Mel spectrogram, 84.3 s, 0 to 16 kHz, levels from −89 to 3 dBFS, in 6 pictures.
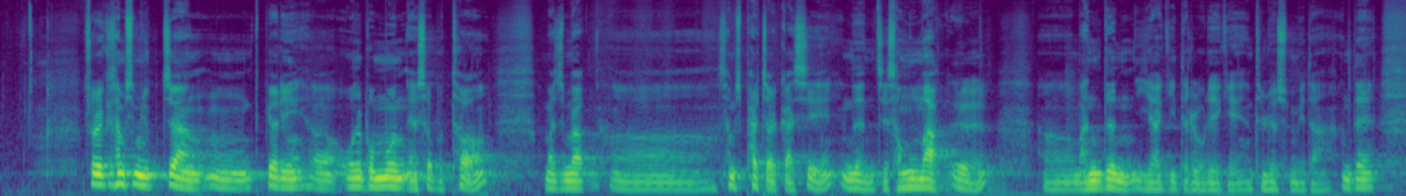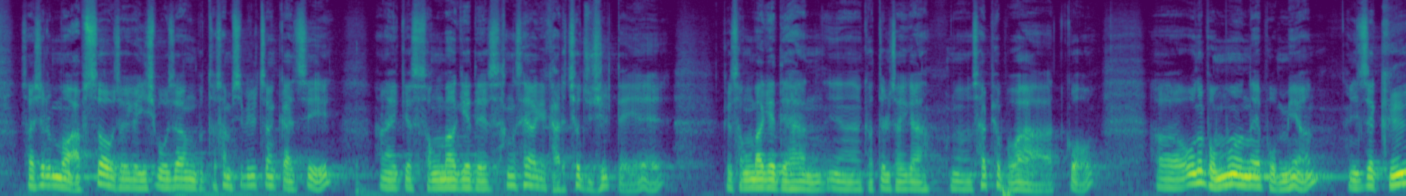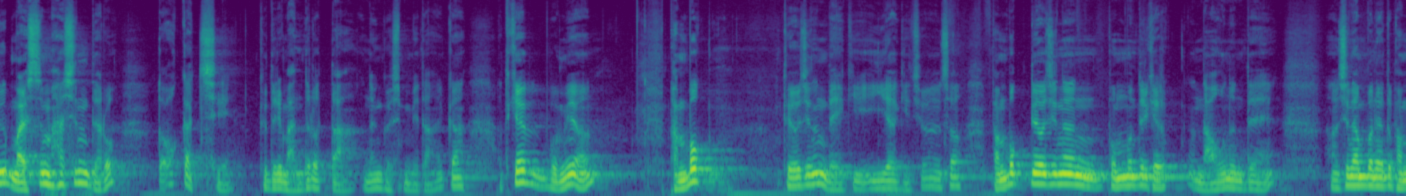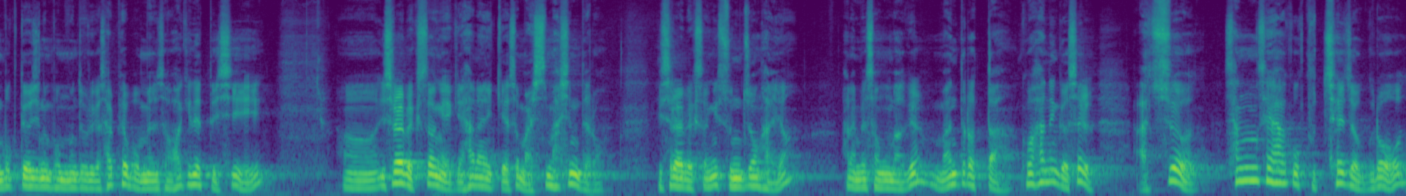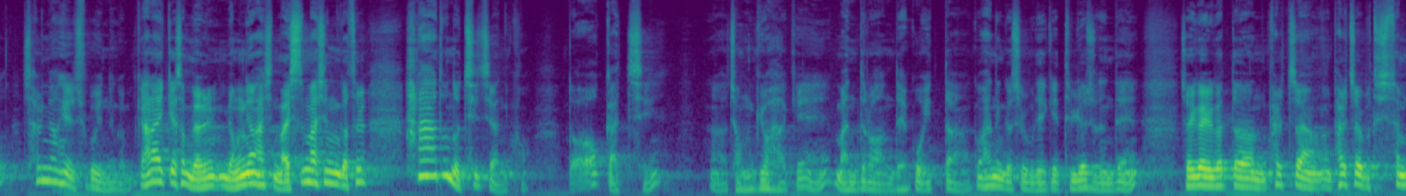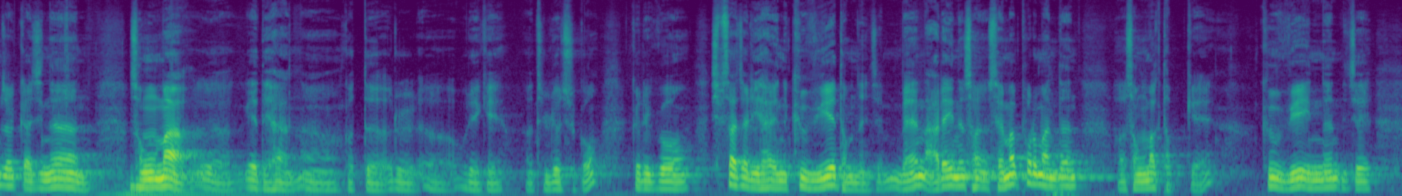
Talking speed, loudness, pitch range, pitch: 280 characters per minute, -20 LUFS, 95-130 Hz, 110 Hz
